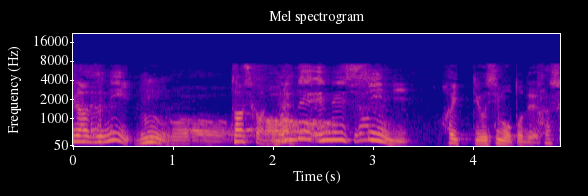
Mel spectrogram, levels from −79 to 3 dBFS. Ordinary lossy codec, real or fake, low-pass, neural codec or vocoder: MP3, 32 kbps; fake; 7.2 kHz; vocoder, 22.05 kHz, 80 mel bands, Vocos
